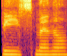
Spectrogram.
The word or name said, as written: písmeno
